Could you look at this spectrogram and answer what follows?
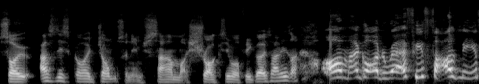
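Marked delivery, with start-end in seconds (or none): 3.3-4.8 clumsy, bad German accent, pitched very high. Retelling a match, quoting a player who went down claiming a foul, bad german accent. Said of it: "Your attempt at a German accent".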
